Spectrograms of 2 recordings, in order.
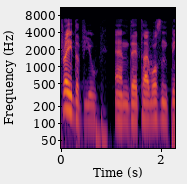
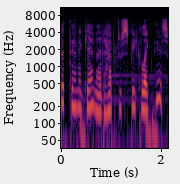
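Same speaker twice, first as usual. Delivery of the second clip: bad, pitched-up fake British accent slipping into American; 9 semitones higher, 9 dB quieter than usual. Asking Katie whether his accent annoys her: bad British accent. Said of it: "when I do a British accent".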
